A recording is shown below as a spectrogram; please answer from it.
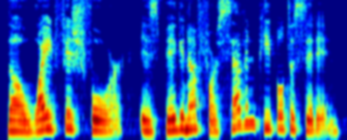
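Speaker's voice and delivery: ordinary delivery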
